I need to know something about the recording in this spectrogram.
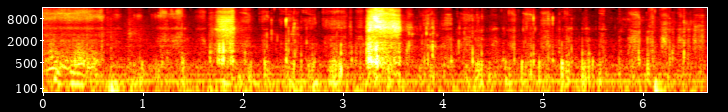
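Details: Bowser, a pug puppy indoors, tries out dog-safe foods: soft crunching and chewing noises with short breathy sniffs, and one sharp hissing snort burst midway, over a steady low room hum.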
